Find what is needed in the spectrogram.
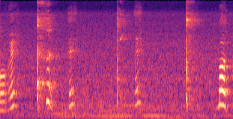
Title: baby XIS dgn tinggkah lucunya,,uhukk..uhuuk..# action batuk 😂🤣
